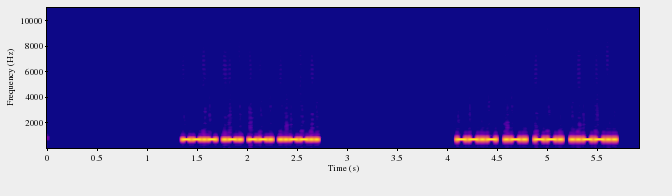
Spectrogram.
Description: Morse code, heard as a keyed tone, about 44 wpm, 700 Hz. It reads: QRG? QRG?
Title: Speed-Racing Q-Codes - 40wpm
